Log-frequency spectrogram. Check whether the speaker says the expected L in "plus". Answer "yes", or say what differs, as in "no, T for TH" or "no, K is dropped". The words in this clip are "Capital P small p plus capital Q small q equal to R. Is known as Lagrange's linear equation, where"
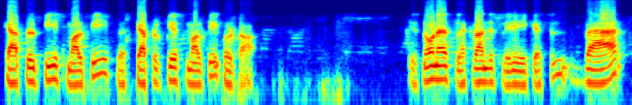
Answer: yes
